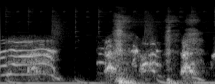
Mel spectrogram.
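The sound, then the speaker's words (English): Dogs bark and yip loudly in quick, overlapping bursts, several sharp, high-pitched calls in rapid succession with barely a pause between them. “I'm dealing with these loud barking dogs.”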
